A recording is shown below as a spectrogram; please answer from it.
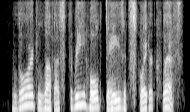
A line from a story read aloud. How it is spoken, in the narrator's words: Beaufort was saying in his loud, sneering voice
